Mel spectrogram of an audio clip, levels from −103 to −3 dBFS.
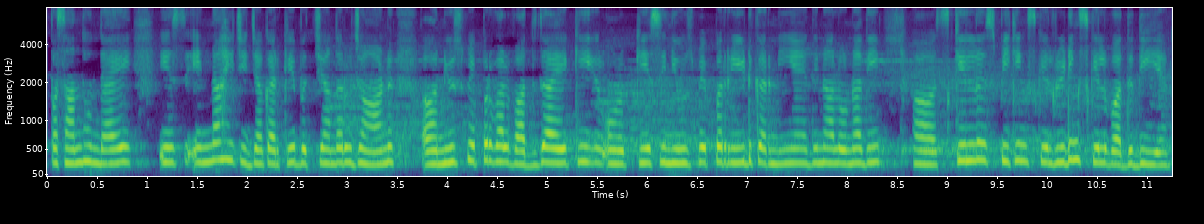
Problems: constant background noise, continuous background conversations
